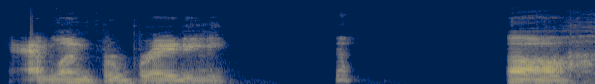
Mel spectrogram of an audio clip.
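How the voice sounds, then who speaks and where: A man's voice: on the low side, fairly even intonation, slow, pushed and bright, rough recording. A Bulgarian-born man hosting a live sports card break, chatting casually and reading out viewer comments. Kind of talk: casual live-stream chat.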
